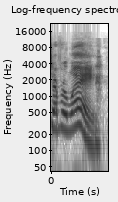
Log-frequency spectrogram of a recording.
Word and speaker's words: Chevrolet: It's Chevrolet.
